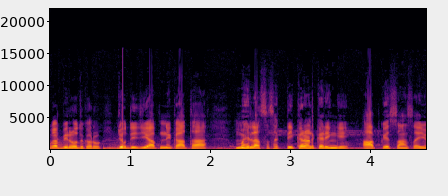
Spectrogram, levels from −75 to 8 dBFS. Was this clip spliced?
yes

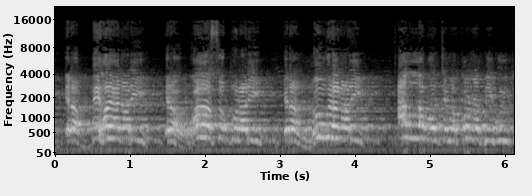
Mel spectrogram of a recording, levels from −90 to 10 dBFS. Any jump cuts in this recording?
no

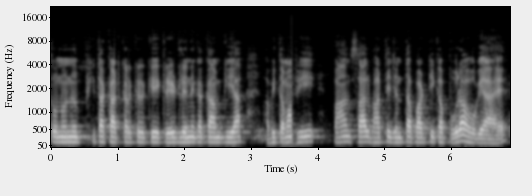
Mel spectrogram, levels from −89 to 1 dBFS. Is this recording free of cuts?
no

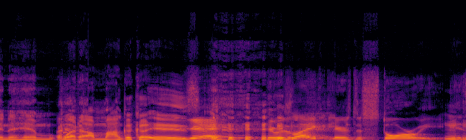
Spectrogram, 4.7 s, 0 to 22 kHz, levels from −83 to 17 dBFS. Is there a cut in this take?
yes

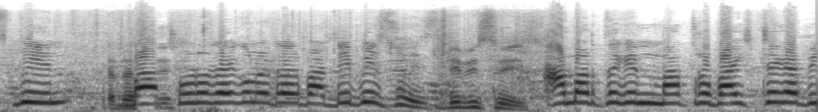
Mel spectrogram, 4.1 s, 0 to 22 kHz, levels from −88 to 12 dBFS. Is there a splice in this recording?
no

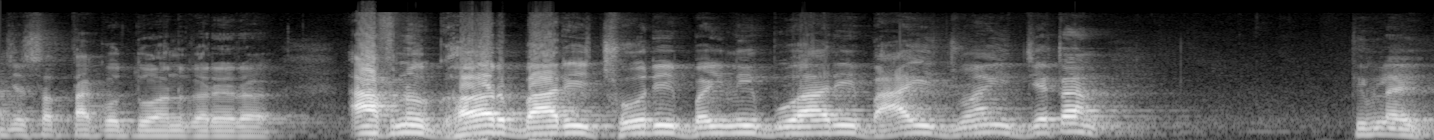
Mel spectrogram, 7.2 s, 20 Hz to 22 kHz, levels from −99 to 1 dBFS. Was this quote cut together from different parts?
no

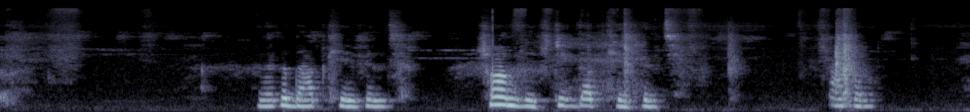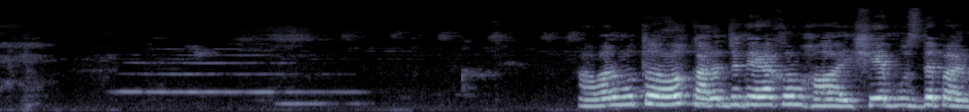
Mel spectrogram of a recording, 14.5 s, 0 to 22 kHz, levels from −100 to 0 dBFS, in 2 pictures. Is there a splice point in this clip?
no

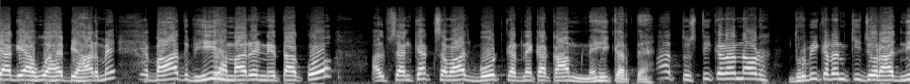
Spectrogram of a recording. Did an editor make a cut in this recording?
yes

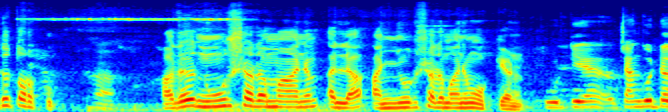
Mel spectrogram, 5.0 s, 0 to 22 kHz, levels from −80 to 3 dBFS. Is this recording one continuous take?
yes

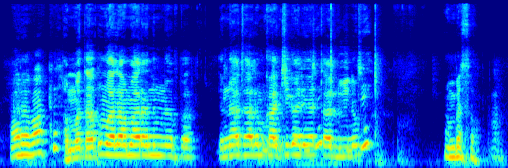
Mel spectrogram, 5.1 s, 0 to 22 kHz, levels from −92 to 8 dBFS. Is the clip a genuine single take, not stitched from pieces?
no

